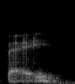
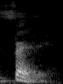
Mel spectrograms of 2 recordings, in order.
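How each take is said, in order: First: It is said with the third tone. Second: It is said with the fourth tone.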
